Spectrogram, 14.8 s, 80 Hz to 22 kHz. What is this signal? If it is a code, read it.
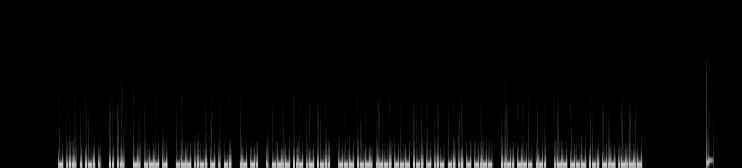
Morse code, heard as a keyed tone, about 44 wpm, 700 Hz. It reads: THERE IS NOT OFTEN AN EQUAL OPPORTUNITY FOR WORK.
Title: Sentences from Top 1400 Words 45wpm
